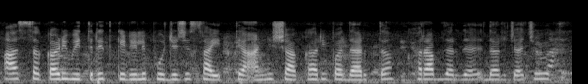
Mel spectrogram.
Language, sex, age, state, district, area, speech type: Marathi, female, 30-45, Maharashtra, Wardha, rural, read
